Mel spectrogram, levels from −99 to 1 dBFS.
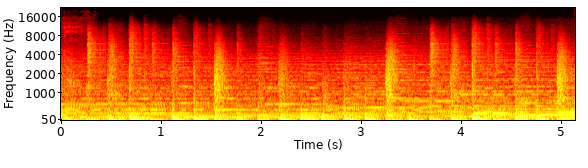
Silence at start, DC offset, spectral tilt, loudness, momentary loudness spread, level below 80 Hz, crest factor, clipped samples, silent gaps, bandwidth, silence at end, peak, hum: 0 s; under 0.1%; -6 dB/octave; -19 LUFS; 5 LU; -24 dBFS; 16 dB; under 0.1%; none; 12 kHz; 0 s; -2 dBFS; none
